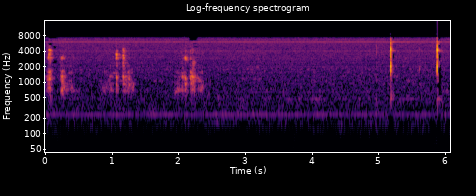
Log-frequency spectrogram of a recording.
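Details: Xiaomi Mi Drone transmitter, bought online: small scratchy creaks each time the right control stick moves, then a few sharp clicks, in a quiet room.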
